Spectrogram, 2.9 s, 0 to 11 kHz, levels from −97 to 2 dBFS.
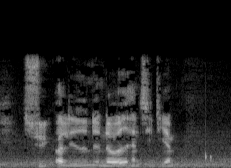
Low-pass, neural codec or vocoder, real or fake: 7.2 kHz; none; real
